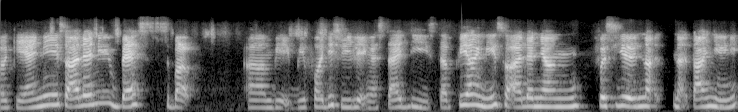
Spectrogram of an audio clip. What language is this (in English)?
Malay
